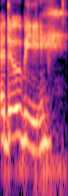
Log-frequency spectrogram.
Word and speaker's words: Adobe: Is it Adobe or is it Adobe? – Adobe. – Okay, great. Adobe. Yeah. – But people in Paris call it Adobe. So. – Okay. – But people at the Adobe office call it Adobe.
